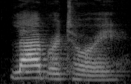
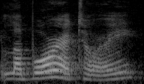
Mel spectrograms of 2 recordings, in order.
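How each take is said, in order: First: The vowel after lab- is dropped entirely. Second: The vowel after lab- is pronounced as a syllable. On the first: The speaker calls it right. "one syllable, which is not pronounced" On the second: The speaker calls it wrong. "Don't say laboratory"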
